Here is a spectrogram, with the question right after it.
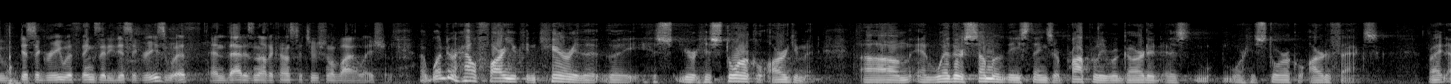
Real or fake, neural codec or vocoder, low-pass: real; none; 7.2 kHz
